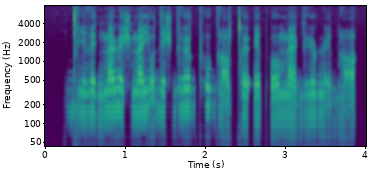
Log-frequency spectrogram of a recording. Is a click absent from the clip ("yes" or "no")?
no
